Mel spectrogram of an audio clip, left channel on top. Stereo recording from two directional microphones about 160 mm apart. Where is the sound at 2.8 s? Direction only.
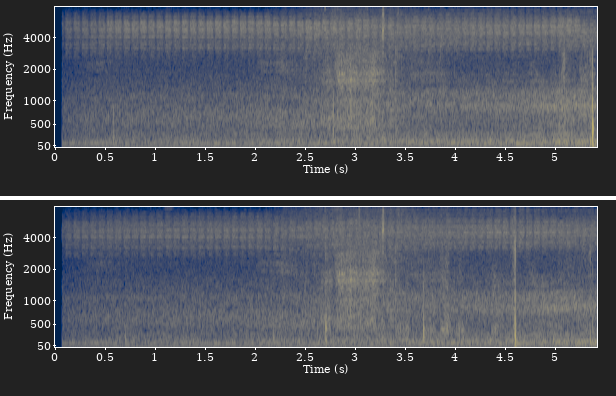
5° right (ahead or behind).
